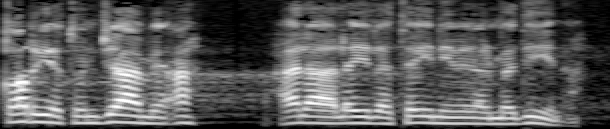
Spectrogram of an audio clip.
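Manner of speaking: ordinary talk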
